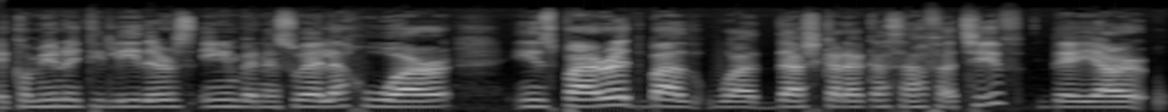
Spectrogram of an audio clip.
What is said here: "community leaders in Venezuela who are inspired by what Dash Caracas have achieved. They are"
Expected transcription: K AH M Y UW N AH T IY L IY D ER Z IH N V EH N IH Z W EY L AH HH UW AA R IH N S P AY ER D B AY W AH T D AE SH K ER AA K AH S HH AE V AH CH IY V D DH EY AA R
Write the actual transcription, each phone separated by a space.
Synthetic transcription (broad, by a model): K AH M Y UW N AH T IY L IY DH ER S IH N B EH N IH S W EY L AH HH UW AA R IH N S P AY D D B AY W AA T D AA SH K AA AA K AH S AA F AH CH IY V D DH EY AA R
